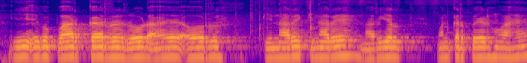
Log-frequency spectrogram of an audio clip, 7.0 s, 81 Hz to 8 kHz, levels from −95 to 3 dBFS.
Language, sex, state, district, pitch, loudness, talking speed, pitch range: Chhattisgarhi, male, Chhattisgarh, Jashpur, 130 Hz, -24 LUFS, 110 wpm, 125-135 Hz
